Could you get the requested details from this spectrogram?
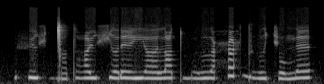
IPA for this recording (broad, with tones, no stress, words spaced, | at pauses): fy˨çɡ͡ǀɐ˨tˤɦy˨ çə˨ɾe˨jɐ˨ly˨tˤ bʱɯ˨ ħɯ˦ħdʱɯ˨co˨ŋɛ˦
